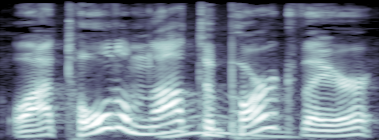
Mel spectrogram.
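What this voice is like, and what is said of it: Texan cowboy accent. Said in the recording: “why would that guy have like a Texan cowboy accent?”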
